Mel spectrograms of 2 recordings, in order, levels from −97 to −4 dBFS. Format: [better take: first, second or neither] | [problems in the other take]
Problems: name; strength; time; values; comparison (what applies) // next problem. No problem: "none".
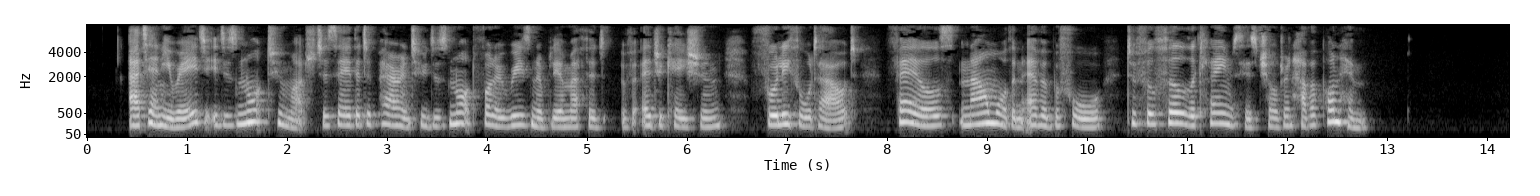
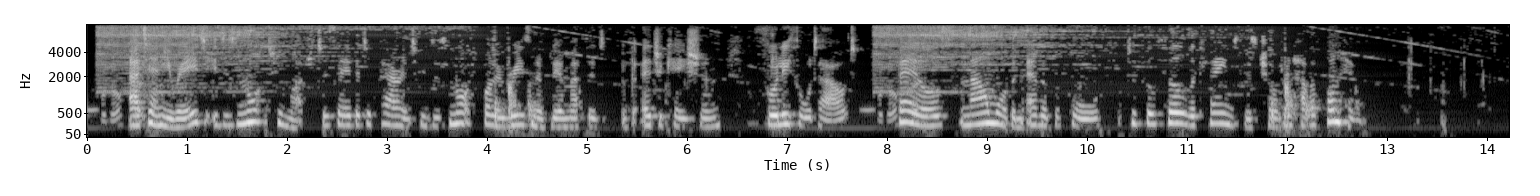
first | noise reduction (classical method spectral subtraction)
